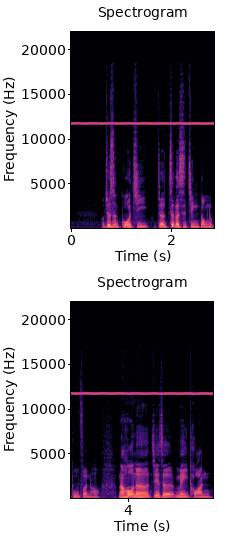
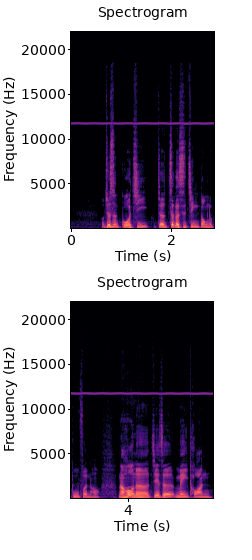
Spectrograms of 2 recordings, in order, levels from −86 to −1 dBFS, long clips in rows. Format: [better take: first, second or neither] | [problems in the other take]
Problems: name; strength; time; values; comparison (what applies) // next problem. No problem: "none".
second | high-pitched whine; loud; throughout; 11.5 kHz, 7 dB below the speech; faint in the second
